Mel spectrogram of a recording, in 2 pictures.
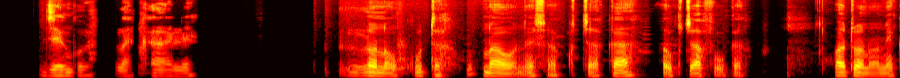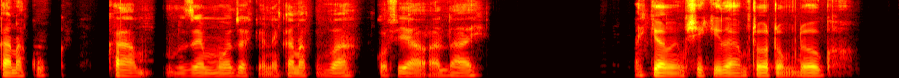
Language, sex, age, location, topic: Swahili, male, 18-24, Mombasa, government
